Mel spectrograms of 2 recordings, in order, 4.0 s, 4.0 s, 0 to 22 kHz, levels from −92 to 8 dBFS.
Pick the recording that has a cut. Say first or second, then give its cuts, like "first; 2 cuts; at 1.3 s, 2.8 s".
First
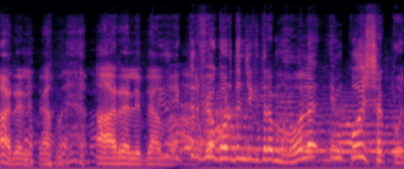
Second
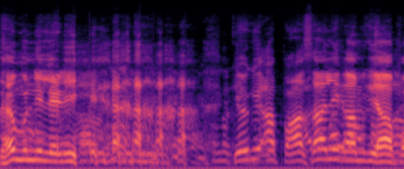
first; 1 cut; at 1.7 s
